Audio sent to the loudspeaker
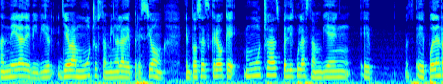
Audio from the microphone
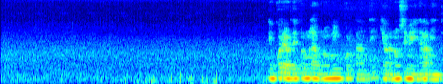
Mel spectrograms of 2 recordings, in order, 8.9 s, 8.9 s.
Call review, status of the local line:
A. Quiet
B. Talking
B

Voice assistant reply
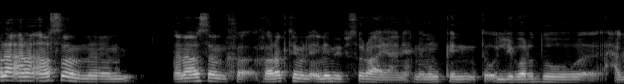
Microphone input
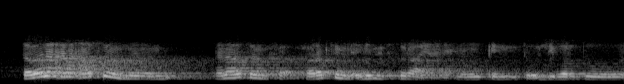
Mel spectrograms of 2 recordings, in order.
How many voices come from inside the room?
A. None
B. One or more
A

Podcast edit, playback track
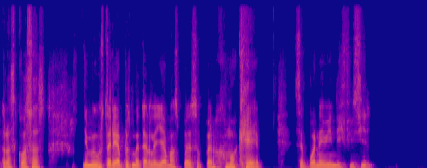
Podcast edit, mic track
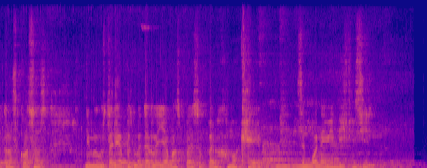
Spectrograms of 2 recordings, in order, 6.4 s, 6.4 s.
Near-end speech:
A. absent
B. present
B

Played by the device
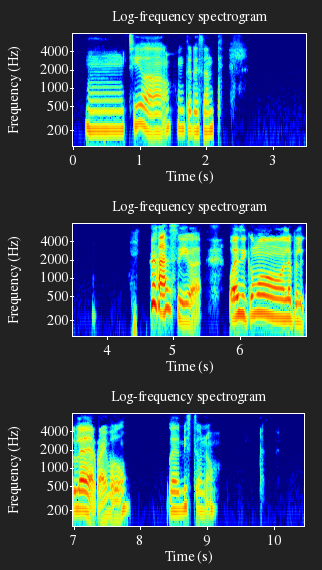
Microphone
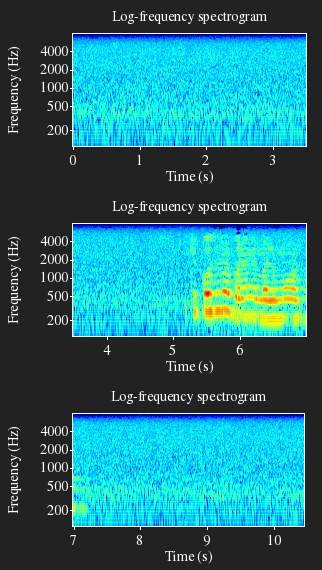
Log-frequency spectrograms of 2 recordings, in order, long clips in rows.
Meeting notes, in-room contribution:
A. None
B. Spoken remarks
B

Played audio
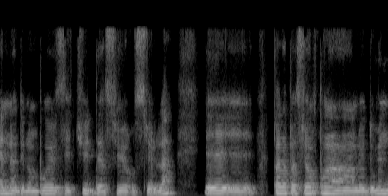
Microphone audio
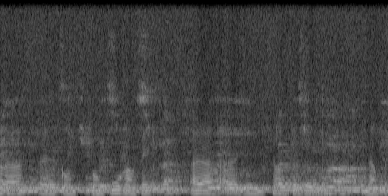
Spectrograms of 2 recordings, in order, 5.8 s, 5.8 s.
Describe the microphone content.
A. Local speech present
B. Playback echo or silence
A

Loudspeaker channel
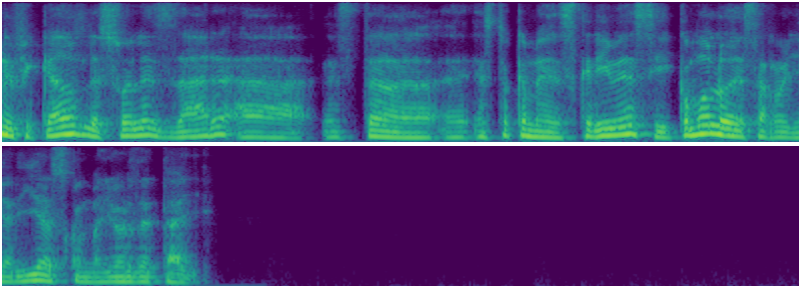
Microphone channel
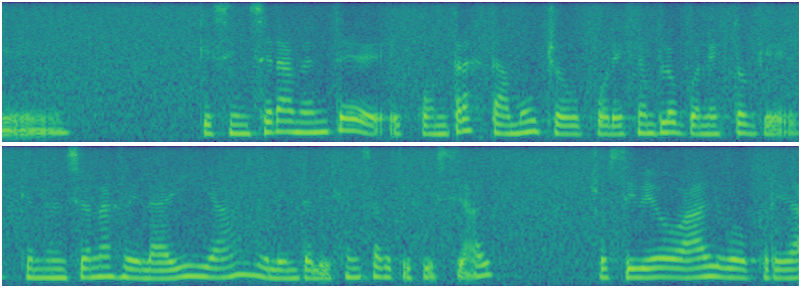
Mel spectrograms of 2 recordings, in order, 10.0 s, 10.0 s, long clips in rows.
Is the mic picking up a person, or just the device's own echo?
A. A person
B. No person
A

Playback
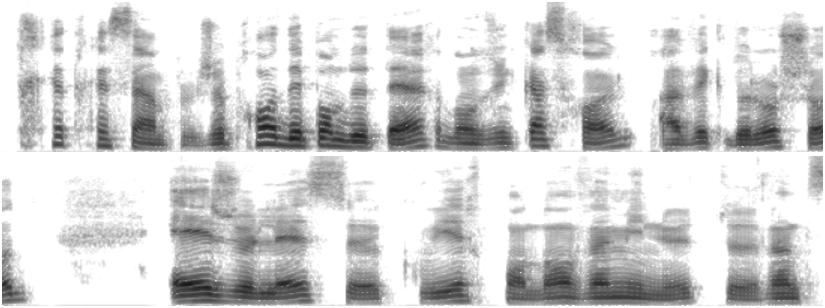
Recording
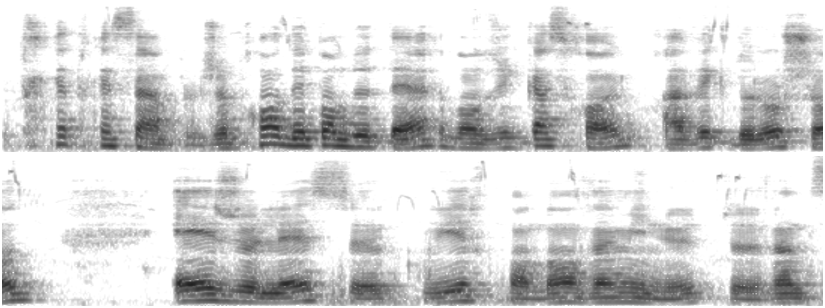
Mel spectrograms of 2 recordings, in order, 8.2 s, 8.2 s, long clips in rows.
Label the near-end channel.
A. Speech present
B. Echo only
B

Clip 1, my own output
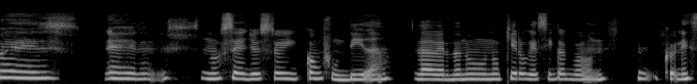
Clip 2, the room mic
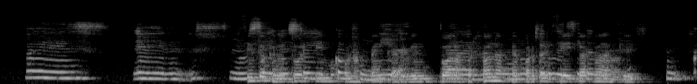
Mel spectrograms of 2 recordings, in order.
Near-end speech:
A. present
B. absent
A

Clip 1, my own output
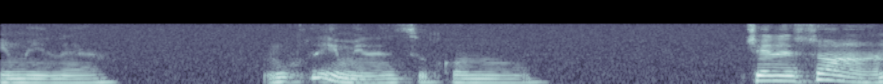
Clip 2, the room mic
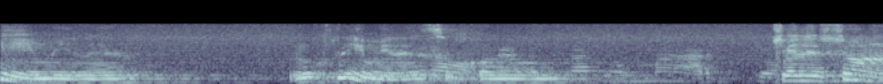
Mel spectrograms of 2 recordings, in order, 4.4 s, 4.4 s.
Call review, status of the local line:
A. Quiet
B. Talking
B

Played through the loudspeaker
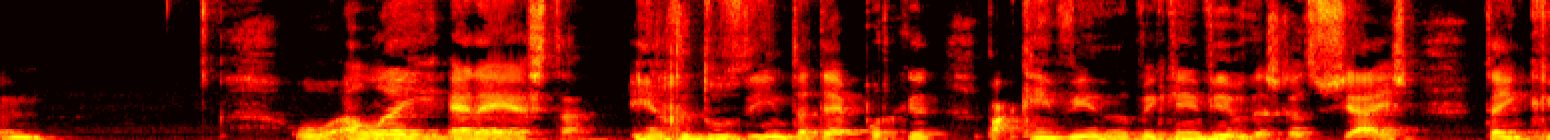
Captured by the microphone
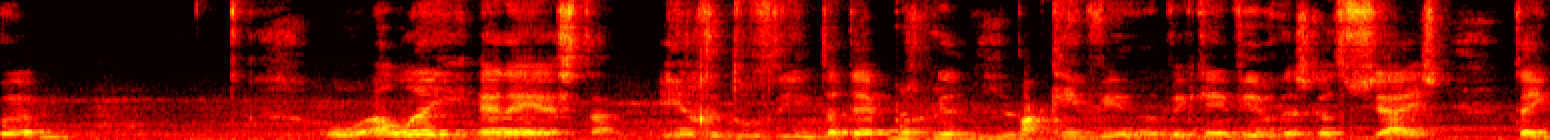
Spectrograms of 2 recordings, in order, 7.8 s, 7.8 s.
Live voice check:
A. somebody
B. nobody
A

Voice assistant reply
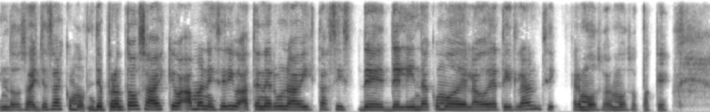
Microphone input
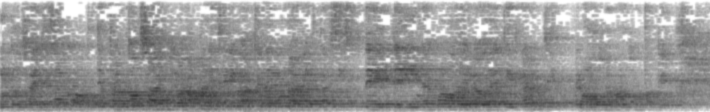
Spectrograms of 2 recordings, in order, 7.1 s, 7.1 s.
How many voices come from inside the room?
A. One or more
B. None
B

